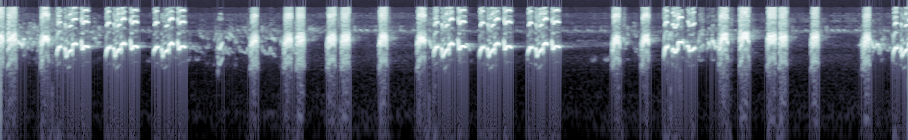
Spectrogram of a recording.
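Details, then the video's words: Sooty-headed bulbul lure calls used to attract rivals: bursts of sharp clicking chips mixed with short warbled phrases that rise and fall, in quick irregular runs with brief pauses, plus a faint steady high tone. "SUARA AMPUH PIKAT GACOR MEMANGGIL LAWAN"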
